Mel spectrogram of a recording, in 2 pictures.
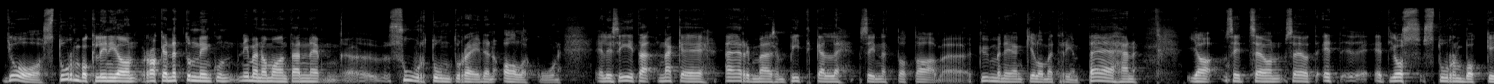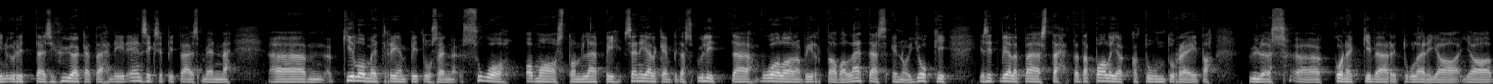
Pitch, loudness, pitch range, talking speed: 135 Hz, -22 LUFS, 125-150 Hz, 125 wpm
